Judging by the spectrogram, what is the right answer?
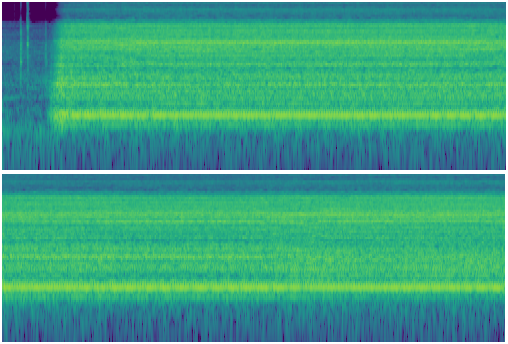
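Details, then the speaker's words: Sliding gate automatic gear motor, released to manual and run again: sharp start into a clean, steady mid-pitch hum that holds constant with no grinding or knocking; running smoothly. "फिर देखो आवाज आ रही है, बिल्कुल मतलब मक्खन चल रहा है।"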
